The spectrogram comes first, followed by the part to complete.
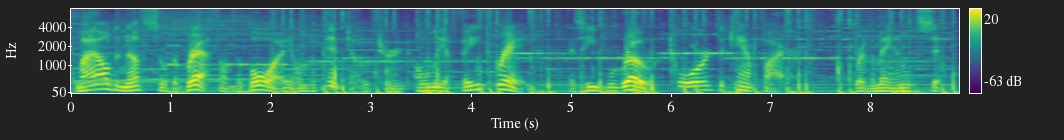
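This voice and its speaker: A man giving measured, poetic narration for an old-time Western radio play. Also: mid-range voice, expressive, natural voice. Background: guitar music.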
